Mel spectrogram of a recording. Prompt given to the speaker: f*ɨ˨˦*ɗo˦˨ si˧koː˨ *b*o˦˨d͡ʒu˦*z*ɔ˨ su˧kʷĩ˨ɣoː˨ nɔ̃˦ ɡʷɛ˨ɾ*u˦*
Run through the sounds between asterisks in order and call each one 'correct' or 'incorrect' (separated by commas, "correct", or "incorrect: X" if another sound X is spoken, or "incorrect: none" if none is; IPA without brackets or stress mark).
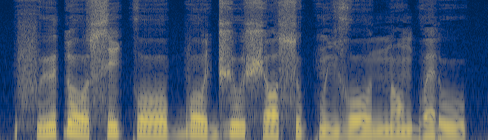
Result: correct, correct, incorrect: ʃ, incorrect: u˨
